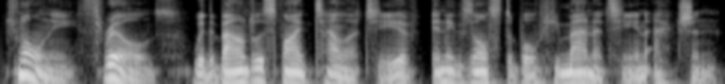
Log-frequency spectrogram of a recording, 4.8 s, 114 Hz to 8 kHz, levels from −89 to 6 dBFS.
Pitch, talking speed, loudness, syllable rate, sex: 95 Hz, 135 wpm, -19 LUFS, 5.5 syllables/s, male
